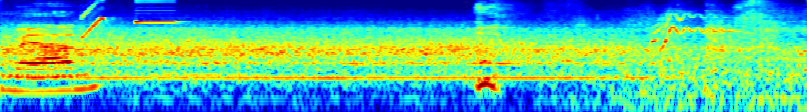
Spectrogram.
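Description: Soundtrack of the behind-the-scenes footage: a short gliding voice-like sound at the start, then one steady held tone lasting about three seconds over a constant background of studio noise.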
